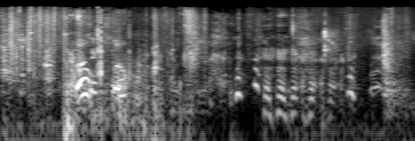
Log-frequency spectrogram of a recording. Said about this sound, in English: He has a couple of big German shepherds. You can hear one of them jumping into my mic.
